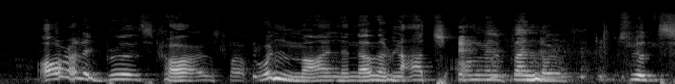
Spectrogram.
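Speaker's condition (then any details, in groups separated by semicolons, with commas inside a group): Cerebral palsy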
